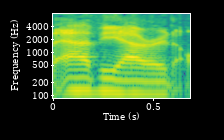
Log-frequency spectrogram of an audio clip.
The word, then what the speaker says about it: Avi Arad: I know nothing about Avi Arad. Honestly, I don't even know how to pronounce his name correctly. – No, you're nailing it.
